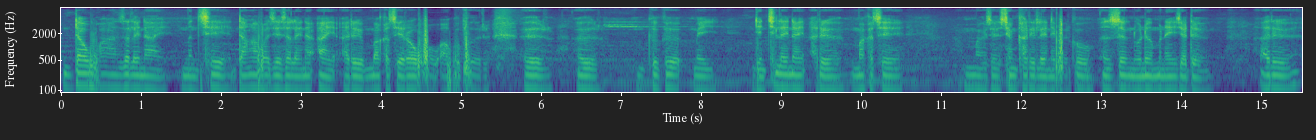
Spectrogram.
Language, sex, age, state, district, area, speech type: Bodo, male, 18-30, Assam, Chirang, rural, spontaneous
